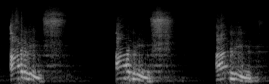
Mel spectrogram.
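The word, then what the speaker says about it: ألف: আলিফ, আলিফ উচ্চারণ করার সময় আটা হবে শক্ত, তবে শেষের দিকটাতে ফায়ের উচ্চারণটা বাতাসটা বের হয়ে যাবে, একটু নরম হবে। শুরুটা শক্ত, শেষটা নরম। তাহলে আমরা বলতে পারি আলিফ, আলিফ, আলিফ।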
